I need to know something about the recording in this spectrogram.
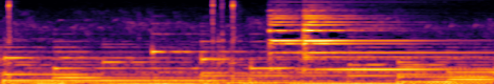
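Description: Instrumental background music with a subscribe-button sound effect over it. Mouse clicks come at the start and again about a second in, then a bright bell ding rings out about a second and a half in.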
